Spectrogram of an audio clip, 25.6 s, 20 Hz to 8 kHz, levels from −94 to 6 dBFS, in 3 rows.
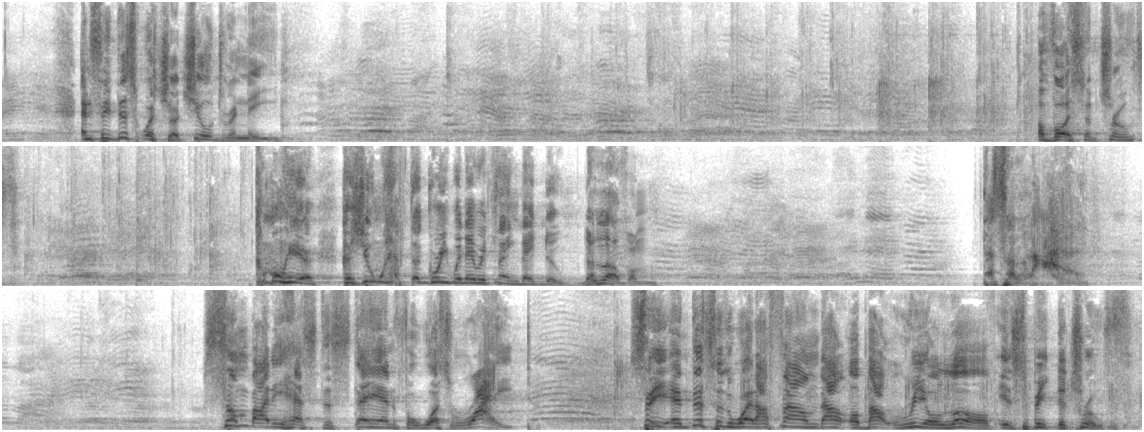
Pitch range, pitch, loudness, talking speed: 180-270 Hz, 205 Hz, -22 LUFS, 125 wpm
